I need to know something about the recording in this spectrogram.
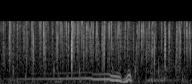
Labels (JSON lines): {"label": "biophony, cascading saw", "recorder": "SoundTrap 600 or HydroMoth"}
